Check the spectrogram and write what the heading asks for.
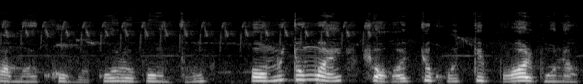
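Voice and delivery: lightly voiced wise old tree, calm; a hint of a gentle talking tree; tree friend voice. Tree friend refuses help.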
